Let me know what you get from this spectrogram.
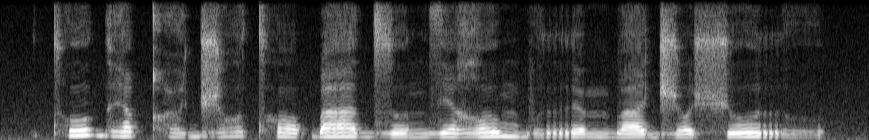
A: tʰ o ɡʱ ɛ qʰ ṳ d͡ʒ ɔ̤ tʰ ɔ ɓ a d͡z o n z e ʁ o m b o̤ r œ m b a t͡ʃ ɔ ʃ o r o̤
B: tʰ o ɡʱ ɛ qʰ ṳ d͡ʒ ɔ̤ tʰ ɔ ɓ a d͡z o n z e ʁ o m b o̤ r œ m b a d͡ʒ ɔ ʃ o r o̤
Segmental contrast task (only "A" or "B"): B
